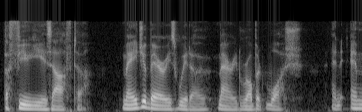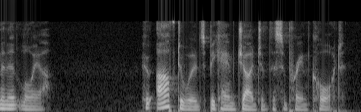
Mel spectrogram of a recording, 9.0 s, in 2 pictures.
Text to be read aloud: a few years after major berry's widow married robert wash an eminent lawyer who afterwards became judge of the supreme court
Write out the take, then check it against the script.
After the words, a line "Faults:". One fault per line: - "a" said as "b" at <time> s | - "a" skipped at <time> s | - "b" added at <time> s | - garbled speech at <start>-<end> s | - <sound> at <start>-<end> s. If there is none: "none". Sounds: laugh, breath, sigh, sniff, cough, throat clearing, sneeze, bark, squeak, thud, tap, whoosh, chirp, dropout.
a few years after major berry's widow married robert wash an eminent lawyer who afterwards became judge of the supreme court
Faults:
none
